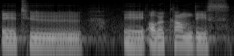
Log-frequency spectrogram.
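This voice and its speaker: A man's voice: mid-range voice, level tone, drawn-out words, clear, resonant tone. A young man from Chile with a Chilean Spanish accent, Spanish his first language, asking a question from the audience carefully and with many hesitations. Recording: long hall reverb.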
